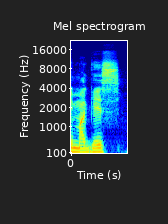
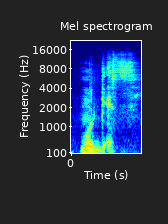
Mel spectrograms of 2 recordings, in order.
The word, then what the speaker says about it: Mogesi: I was about to say Magesi. Hey! You know, actually, my name usually, some people usually just pronounce somehow. So it is Mogesi.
